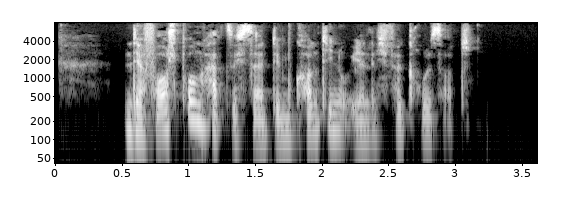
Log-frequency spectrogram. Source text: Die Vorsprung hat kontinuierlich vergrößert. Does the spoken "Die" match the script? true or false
false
